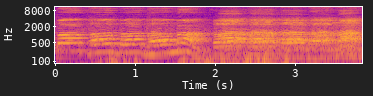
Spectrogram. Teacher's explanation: ज्या वर्णांचा उच्चार हा ओटांच्या माध्यमातून होतो त्यांना म्हणतात ओष्ठ वर्ण किंवा ओटाचा जास्तीत जास्त उपयोग होतो त्याला म्हणतात ओष्ठ वर्ण.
